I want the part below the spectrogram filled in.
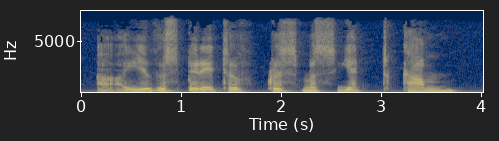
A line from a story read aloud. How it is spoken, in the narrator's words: Scrooge was more afraid of this spirit than he had been of the others, and his voice was shaking as he asked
